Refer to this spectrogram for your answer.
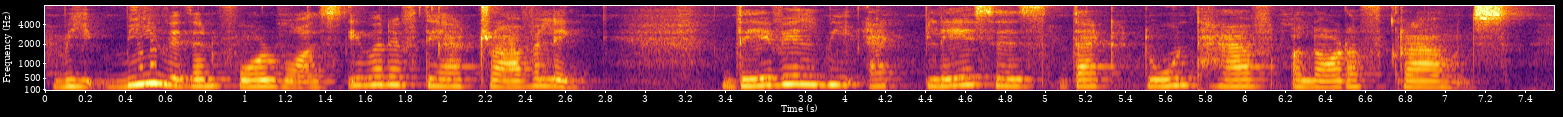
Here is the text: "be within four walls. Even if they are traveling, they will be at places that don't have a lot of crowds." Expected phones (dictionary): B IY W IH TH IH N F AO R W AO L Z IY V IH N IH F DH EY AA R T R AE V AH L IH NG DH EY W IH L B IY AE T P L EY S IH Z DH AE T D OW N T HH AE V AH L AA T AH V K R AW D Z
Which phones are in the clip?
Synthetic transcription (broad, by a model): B IY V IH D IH N F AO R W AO L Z IY V IH N IH F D EY AA R T R AE V AH L IH NG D EY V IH L B IY AE T P L EY S IH Z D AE T D OW N T HH AE V AH L AA T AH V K R AW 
